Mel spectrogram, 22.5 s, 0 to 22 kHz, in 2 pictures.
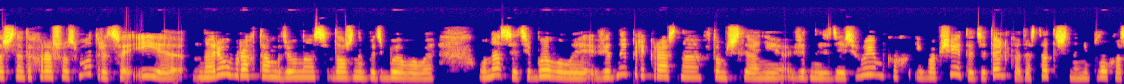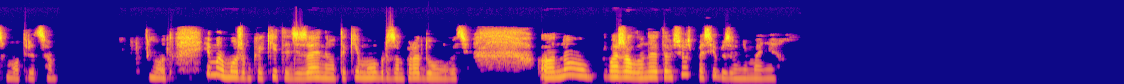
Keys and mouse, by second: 8.9-15.8 middle drag, 12.5 shift+z, 16.0-17.3 middle drag.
